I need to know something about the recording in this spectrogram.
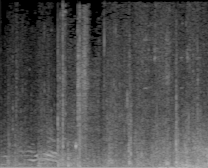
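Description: Gunshots ring out with bullets striking a wall.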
